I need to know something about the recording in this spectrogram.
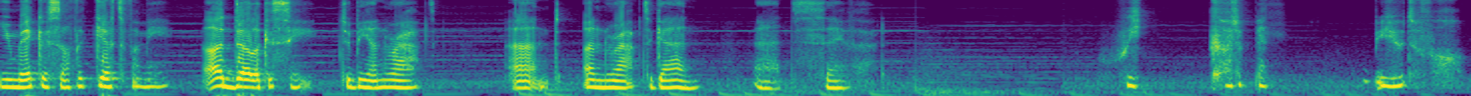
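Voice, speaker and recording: A woman voicing an obsessive, lovesick madman, theatrical and crooning, with breathy whispers, in a game character reel. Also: medium pitch, steady tone, slow, long pauses, darkish tone, soft background music. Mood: predatory, seductive, then wistful. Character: obsessive lovesick madman, tender then menacing suitor.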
